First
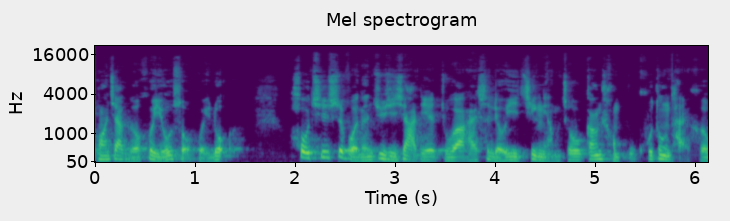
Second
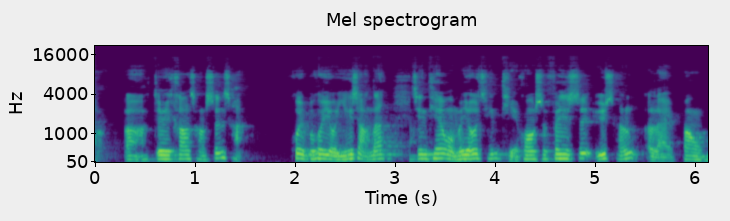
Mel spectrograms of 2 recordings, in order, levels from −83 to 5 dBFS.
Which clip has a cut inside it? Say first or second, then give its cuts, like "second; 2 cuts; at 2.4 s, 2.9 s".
second; 1 cut; at 3.1 s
